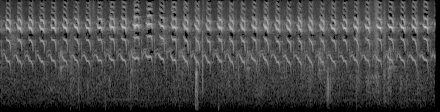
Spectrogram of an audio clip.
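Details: Sapsucker nest two days before the first fledging, with a continuous run of rapid, regular, high chirping notes about two per second and a few faint soft knocks in the background.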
